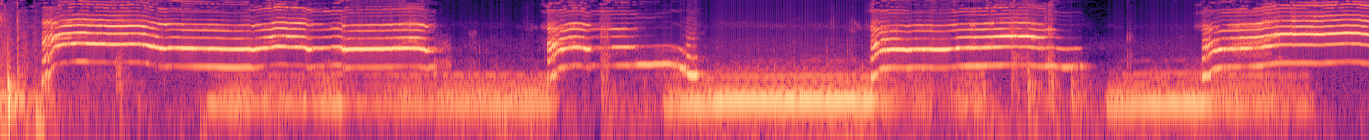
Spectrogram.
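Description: Domestic cats caterwauling in a standoff: four long, drawn-out high yowls, with a lower, quieter call between them.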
